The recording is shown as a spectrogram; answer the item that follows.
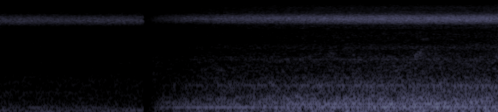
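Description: Dead silence for under a second, broken by an abrupt edit click. Then a steady, high-pitched insect chirring returns faintly, with a faint low background rising under it.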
